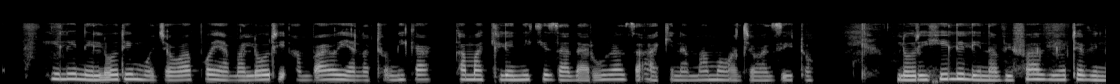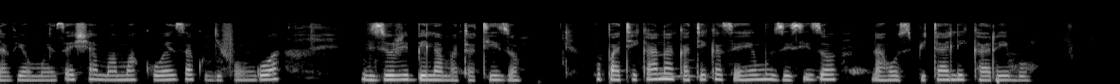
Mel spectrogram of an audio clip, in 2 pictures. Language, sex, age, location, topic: Swahili, female, 36-49, Nairobi, health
